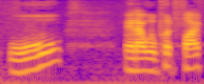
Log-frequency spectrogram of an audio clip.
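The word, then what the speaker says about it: 五: minutes now in chinese the number five is pronounced ooh and i will put five fingers up and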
